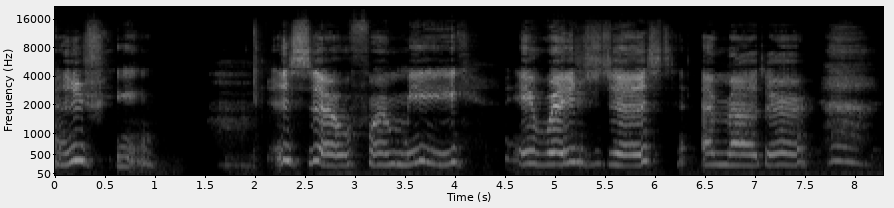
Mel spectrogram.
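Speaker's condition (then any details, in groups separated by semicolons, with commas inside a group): ALS, sporadic; many years since delayed diagnosis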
